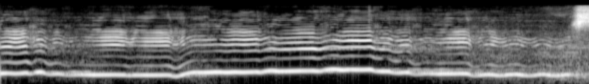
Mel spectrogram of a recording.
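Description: A woman singing long operatic notes with vibrato and no words. About a second in, the voice breaks sharply upward to a higher held note, then falls back and wavers with vibrato near the end.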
